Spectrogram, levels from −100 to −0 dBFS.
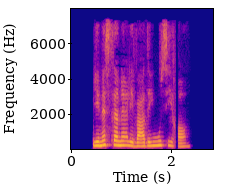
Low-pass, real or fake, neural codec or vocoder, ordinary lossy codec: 7.2 kHz; fake; codec, 24 kHz, 0.9 kbps, WavTokenizer, medium speech release version 2; AAC, 32 kbps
